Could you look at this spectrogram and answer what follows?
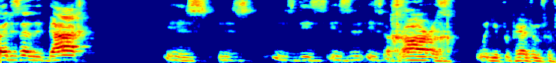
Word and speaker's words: ghargh: If you look in the dictionary, the Klingon dictionary, there's a word gharg.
